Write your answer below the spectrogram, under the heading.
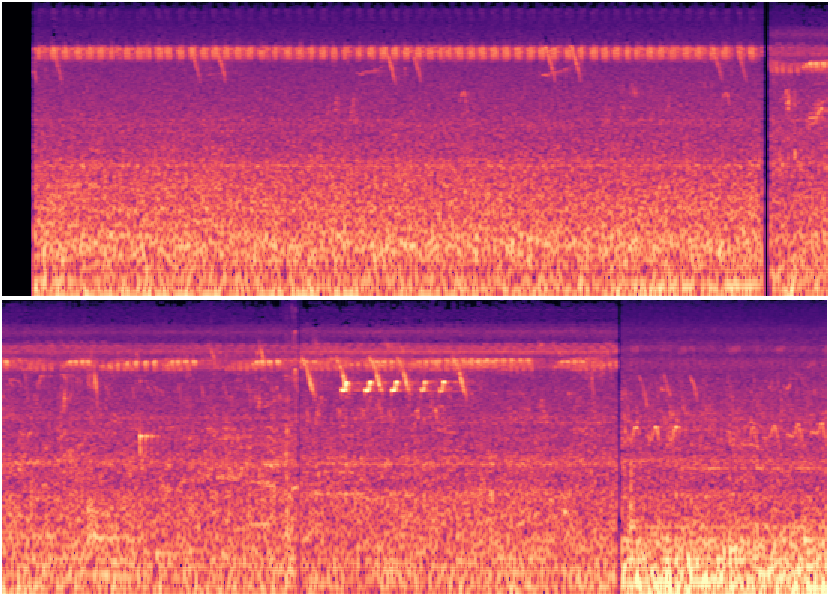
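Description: Steady high-pitched insect trill with faint scattered bird chirps. The trill shifts in pitch twice where the recording cuts, and a quick run of about five short bird notes comes a little past the middle.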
